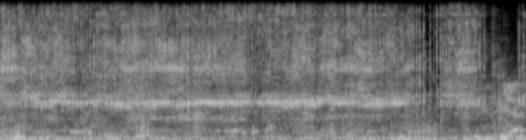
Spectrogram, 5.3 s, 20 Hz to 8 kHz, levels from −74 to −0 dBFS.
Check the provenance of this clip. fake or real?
real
